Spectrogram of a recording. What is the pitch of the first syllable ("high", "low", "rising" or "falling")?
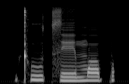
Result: high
